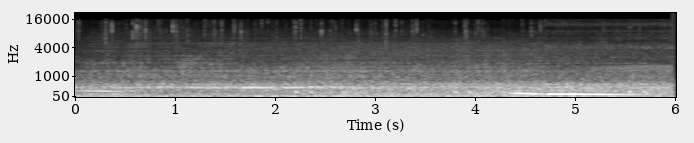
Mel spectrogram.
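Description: A low, steady drone with a faint held tone above it. A deeper tone slides down and holds for about a second, starting a little past two thirds of the way through.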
